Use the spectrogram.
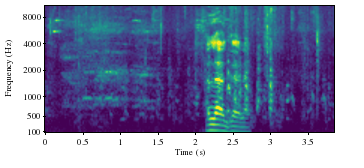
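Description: Chickens on a rural farm in Nueva Ecija: soft clucking for a couple of seconds, then a loud close rooster crow, with a person speaking briefly near the end.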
